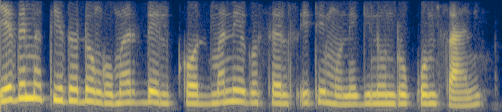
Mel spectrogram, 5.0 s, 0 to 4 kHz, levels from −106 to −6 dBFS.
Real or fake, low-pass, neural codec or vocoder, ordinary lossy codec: real; 3.6 kHz; none; Opus, 16 kbps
